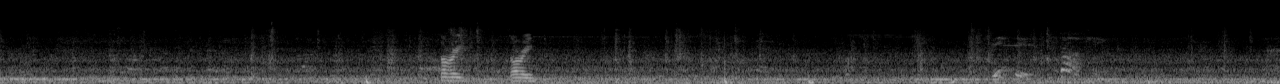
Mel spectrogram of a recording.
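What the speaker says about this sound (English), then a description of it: "This is the Hammersmith City Line train to Hammersmith." London Underground Hammersmith & City Line train running between Barking and Hammersmith, a steady low rumble and hum with occasional squeals, heard from inside the carriage beneath an onboard announcement and brief talk.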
